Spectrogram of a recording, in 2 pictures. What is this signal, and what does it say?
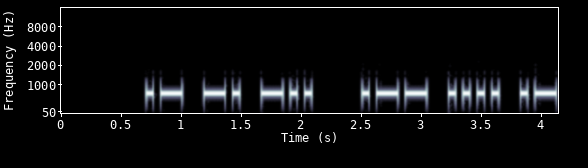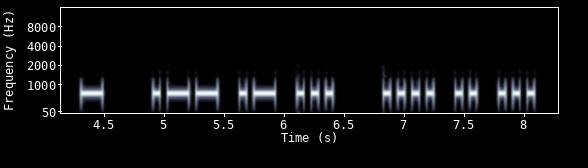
Morse code, heard as a keyed tone, about 20 wpm, 700 Hz. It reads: AND WHAT WAS HIS
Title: Sentences from Top 1600 Words 20wpm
